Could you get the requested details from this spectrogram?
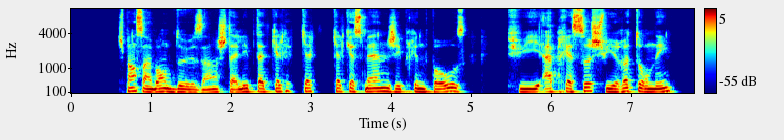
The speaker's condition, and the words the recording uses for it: Stuttering. En ce moment, je contrôle quand même bien, mais il y a encore un paquet de situations où est-ce que je sens les bégaiements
